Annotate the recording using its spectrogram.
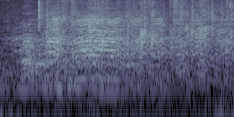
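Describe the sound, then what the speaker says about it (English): A short burst of applause comes from a comedy roast show crowd. The clapping is soft and somewhat distant, with faint chatter mixed in. "Go ahead and clap."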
